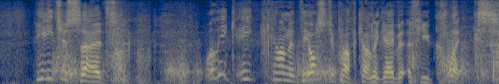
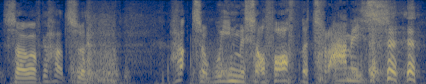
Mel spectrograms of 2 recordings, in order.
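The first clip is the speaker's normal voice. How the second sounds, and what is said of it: Put-on Scottish accent. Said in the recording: “Why a Scottish accent there? ... Because they love the trammies up in Glasgow.”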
